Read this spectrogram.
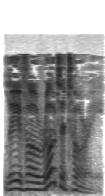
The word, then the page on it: levorotary: British English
